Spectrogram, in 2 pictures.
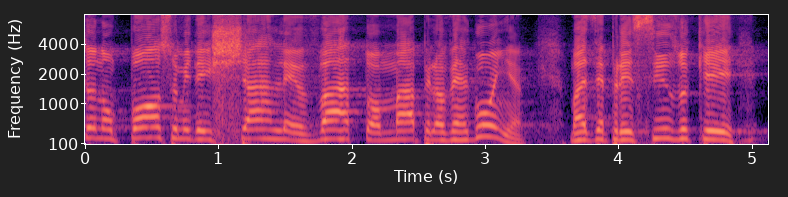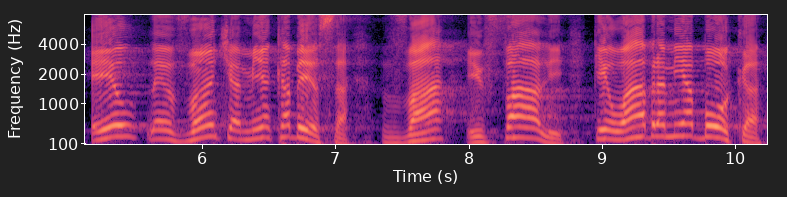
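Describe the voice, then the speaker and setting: With a high-pitched, pushed and bright voice, a Brazilian man preaches to a congregation as their pastor. His teaching relies on plain everyday language, rhetorical questions and short, emphatic phrases, all ringing with long hall reverb.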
